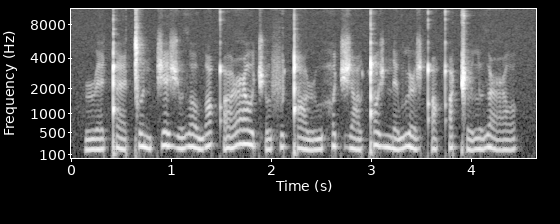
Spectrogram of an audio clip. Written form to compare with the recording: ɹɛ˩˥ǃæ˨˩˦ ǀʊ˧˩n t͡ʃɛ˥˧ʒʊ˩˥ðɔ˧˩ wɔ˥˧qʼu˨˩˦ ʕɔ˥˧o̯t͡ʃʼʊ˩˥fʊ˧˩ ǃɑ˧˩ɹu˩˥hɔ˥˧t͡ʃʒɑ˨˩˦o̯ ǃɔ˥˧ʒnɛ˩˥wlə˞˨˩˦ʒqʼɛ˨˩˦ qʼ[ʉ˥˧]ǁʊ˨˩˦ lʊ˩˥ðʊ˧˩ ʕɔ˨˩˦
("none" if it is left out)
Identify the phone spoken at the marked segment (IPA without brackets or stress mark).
ʊ˥˧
